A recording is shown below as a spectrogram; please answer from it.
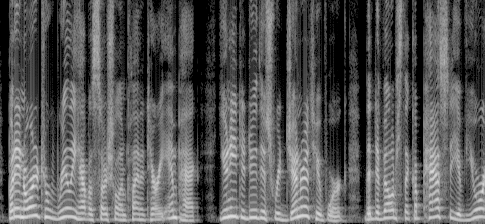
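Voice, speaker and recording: A woman's voice: mid-range voice, fairly bright tone. A woman hosting a podcast, explaining ideas step by step in an orderly, methodical way. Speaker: podcast host.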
